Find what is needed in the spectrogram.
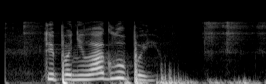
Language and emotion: Russian, angry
